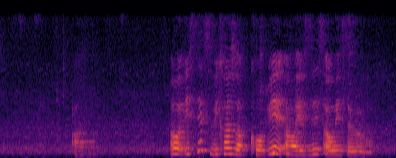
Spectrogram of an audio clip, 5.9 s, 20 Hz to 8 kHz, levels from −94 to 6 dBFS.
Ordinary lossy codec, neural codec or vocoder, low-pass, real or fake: none; codec, 16 kHz in and 24 kHz out, 1 kbps, XY-Tokenizer; 7.2 kHz; fake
